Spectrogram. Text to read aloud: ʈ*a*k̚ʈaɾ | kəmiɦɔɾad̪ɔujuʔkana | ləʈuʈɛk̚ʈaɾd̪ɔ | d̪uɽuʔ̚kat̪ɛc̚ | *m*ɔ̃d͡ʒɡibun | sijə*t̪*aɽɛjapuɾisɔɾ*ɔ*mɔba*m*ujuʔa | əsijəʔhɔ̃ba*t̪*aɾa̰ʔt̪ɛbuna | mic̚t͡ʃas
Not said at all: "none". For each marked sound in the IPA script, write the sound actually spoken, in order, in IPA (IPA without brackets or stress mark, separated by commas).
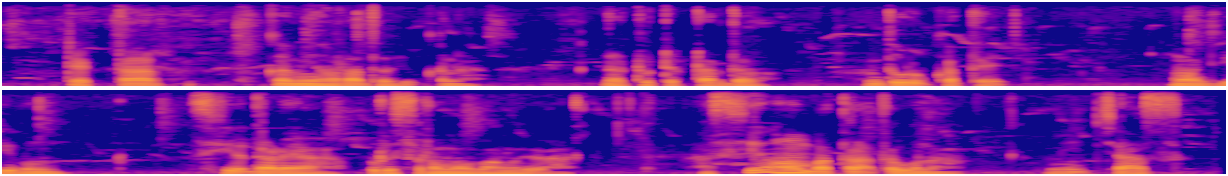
ɛ, m, d̪, ɔ, ŋ, t̪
